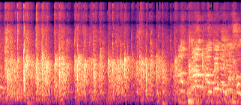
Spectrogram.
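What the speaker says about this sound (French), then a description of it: "À l'applaudissement pour la gloire de Dieu" Church congregation clapping together during a sermon, a dense ongoing patter of many hands with rhythmic surges, mixed with voices in the room.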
